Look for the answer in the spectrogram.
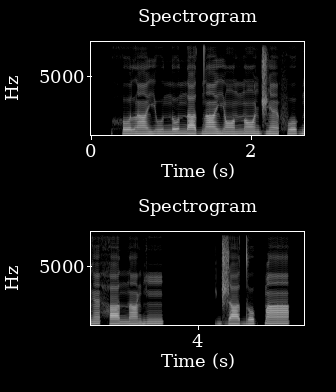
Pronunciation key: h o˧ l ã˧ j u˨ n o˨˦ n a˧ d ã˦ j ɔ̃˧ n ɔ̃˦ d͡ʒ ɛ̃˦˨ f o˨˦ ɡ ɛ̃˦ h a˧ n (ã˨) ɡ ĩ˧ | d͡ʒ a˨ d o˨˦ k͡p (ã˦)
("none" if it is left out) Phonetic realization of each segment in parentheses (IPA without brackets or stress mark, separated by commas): ã˨, ã˦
